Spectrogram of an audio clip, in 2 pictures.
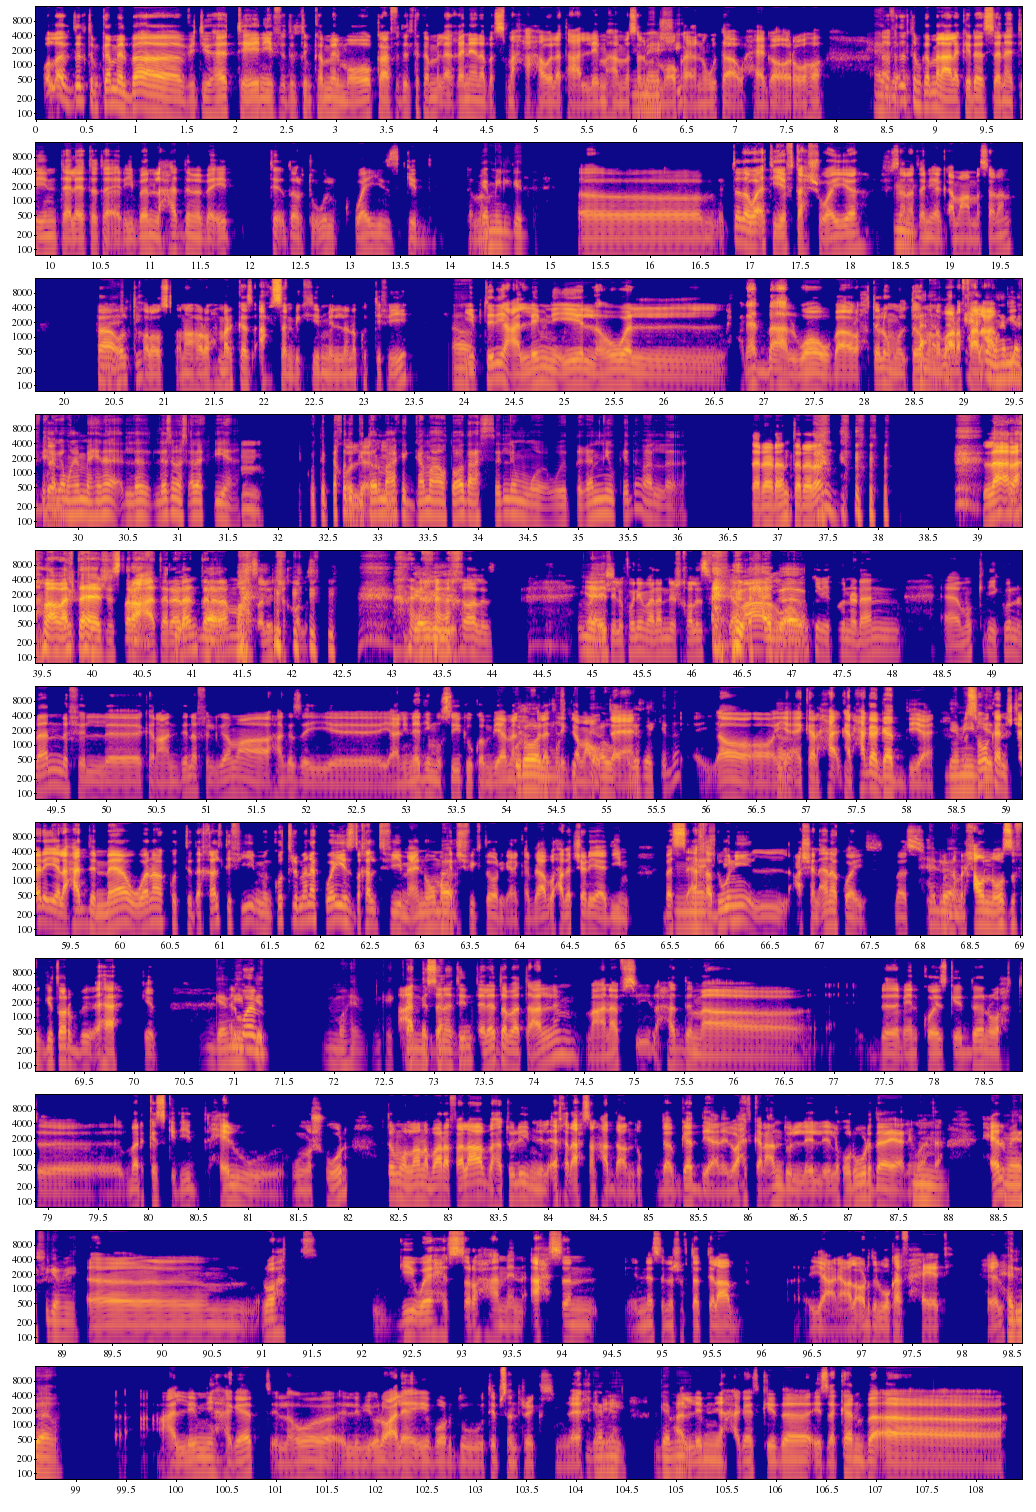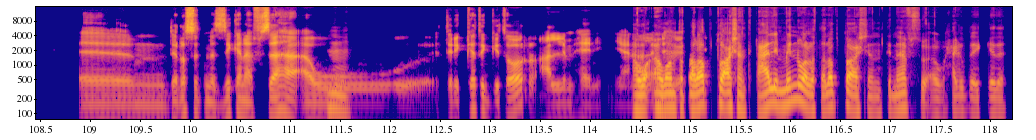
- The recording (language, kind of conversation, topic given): Arabic, podcast, إزاي بدأت تهتم بالموسيقى أصلاً؟
- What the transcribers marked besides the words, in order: in English: "نوتة"; laugh; laughing while speaking: "لأ، لأ"; laughing while speaking: "ل لأ، جميل"; laugh; chuckle; in English: "الكورال"; unintelligible speech; in English: "tips and tricks"; in English: "تريكّات"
